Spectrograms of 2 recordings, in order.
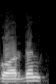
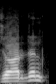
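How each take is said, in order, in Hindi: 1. नाम की शुरुआत G की आवाज़ से होती है। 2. नाम की शुरुआत J की आवाज़ से होती है। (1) "गॉर्डन कुक भी पढ़ सकते हैं" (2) "इसको जॉर्डन कुक भी पढ़ सकते हैं"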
